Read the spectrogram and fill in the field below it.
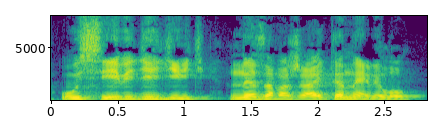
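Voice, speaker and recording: Encouraging middle-aged wizard teacher, man narrating, audiobook voice, ordinary pitch, praising. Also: moderate pace, close to an everyday voice. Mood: instructing. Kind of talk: audiobook character voice.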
